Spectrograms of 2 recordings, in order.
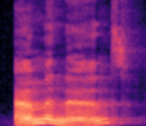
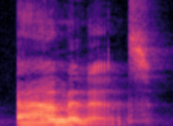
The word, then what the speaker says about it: eminent: Eminent with an E, notice that pronunciation, eminent. Repeat after me, eminent.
